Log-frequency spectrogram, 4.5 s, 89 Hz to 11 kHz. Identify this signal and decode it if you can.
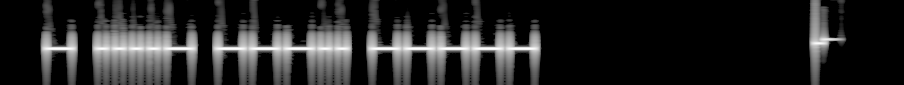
Morse code, heard as a keyed tone, about 28 wpm, 700 Hz. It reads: T480
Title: Numbers - Contest Style - 4-Digit 28wpm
